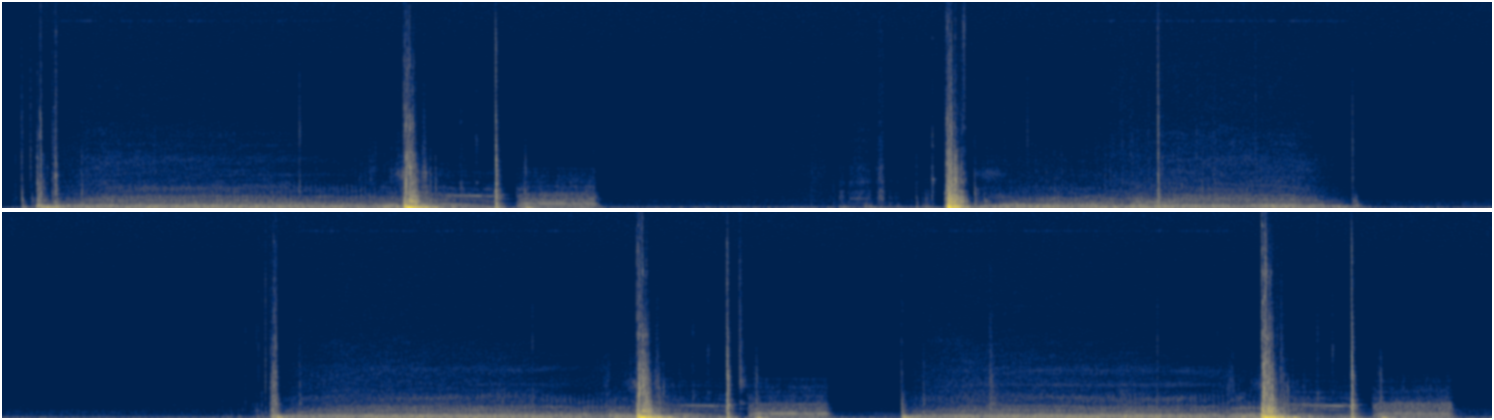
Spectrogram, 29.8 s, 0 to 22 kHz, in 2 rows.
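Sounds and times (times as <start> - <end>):
BMW 420D Gran Coupe back door opening and closing: 0.4 - 6.0, 9.4 - 13.6, 17.6 - 23.2, 23.9 - 29.5.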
